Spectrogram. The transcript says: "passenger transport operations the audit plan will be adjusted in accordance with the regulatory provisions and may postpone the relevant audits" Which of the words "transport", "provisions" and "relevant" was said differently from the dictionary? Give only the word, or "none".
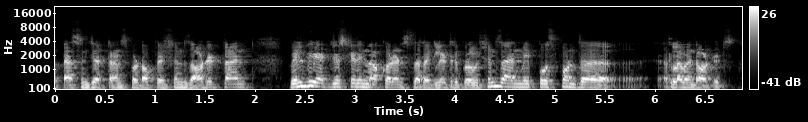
provisions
